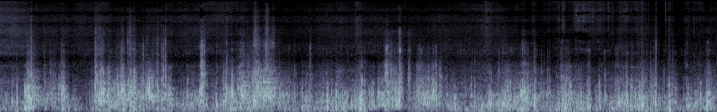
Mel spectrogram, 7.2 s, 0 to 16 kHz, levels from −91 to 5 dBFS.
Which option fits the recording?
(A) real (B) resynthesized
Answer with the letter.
B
